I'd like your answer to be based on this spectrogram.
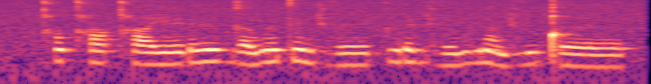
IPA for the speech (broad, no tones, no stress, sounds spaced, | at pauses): qʰ ə̃ qʰ e qʰ eː ɽ ɘː ɡ ɐ w ə̃ t ẽ ɖʱ ɘː k ɯ ɾ ɘ ɖʱ ɘ w i ɾ ɐ̃ ɖʱ ĩ ǃ əː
